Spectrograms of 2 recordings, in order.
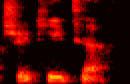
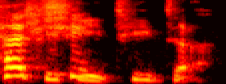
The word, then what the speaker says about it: Chiquitita: It's not Chiquita. It's Chiquitita.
